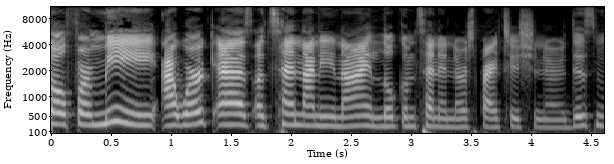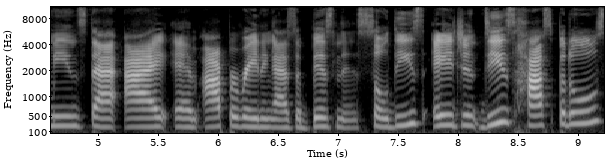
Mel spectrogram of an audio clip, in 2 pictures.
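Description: Recorded very cleanly with a silent background and a dry, close sound without echo, a woman with a New York accent speaks at a moderate pace in a high, bright, sharp voice with ordinary pitch variation. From New York City, South Bronx. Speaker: nurse practitioner. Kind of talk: casual interview.

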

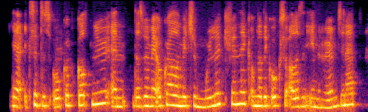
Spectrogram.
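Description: A woman with a high pitch and a dark, mellow tone talks very fast with fairly even intonation. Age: 20s. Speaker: psychology student. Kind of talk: casual chat.

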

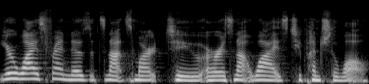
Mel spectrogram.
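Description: Using a plain, everyday voice, a woman speaks at medium pitch and a moderate pace with fairly even intonation. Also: dry, close sound with no echo. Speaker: podcast co-host. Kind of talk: casual chat.

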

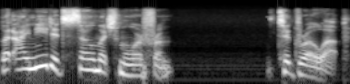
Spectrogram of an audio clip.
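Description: A woman's medium-pitched voice in an American accent, with vocal fry and very wide pitch swings, recorded dry and close with no echo. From Italy (American family abroad). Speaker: storytelling consultant and keynote speaker. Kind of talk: interview.

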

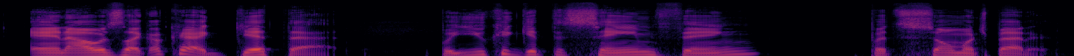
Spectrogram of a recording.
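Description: A man with an American accent speaks at a moderate pace and fairly high pitch, his animated tone carrying ordinary pitch variation in a very clean, dry, close recording with no echo and a silent background. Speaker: podcast host. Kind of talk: casual chat.

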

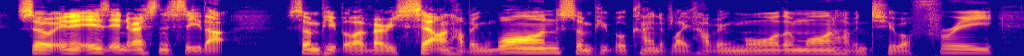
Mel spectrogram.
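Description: Fairly even intonation shapes a man's unremarkable speaking voice at a medium pitch. The recording is very clean, with a silent background. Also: fairly quick pace. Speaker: podcast host. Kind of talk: casual chat.

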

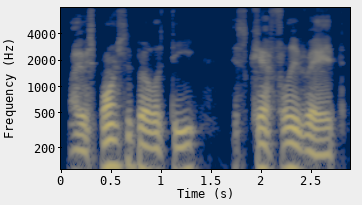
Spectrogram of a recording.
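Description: In a quiet background, a man speaks at a moderate pace. His fairly low voice has a dark, mellow tone and fairly even intonation. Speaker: prayer leader. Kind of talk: fervent prayer. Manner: earnest, pleading; steady, declarative.

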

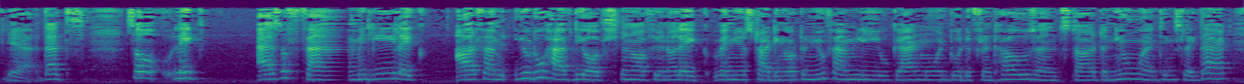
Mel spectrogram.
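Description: Against noticeable background noise, a woman with a medium pitch speaks at a moderate pace with fairly even intonation. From India, Maharashtra (Nagpur). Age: 20s. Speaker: podcast host, guest on culture show. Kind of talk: casual interview.

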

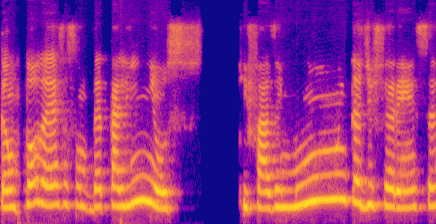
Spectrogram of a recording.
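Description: Her pitch high and varying in an ordinary way, a woman speaks at a fairly slow pace. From Brazil, Piauí. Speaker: veterinarian and pig farm manager. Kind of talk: interview.

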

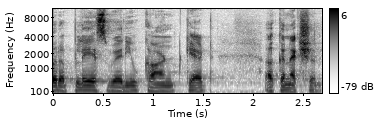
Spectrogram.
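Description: Someone speaks fairly quickly with an Indian accent. The tone is dark and mellow. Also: man. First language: Hindi. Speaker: podcast host, product marketer. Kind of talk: casual chat. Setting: remote call.

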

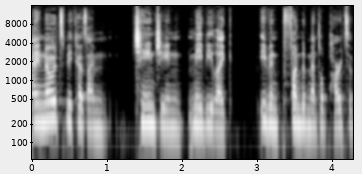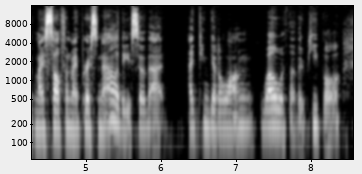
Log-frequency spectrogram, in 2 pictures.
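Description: With an American accent and an unremarkable speaking voice, a woman talks at a fairly quick pace in a fairly low pitch, her intonation fairly even but her loudness swinging widely, on a very clean recording with a silent background and a dry, close sound with no echo. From New York City, Queens. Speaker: podcast guest, host's younger sister. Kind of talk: casual chat.

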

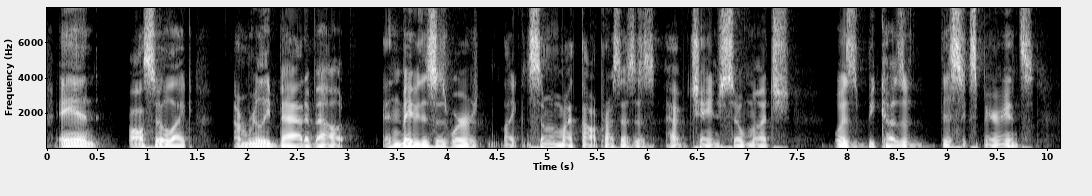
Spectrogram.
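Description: A man with a fairly low pitch talks at a moderate pace in a normal speaking voice, with ordinary pitch variation. The recording is very clean with a silent background and a dry, close sound with no echo. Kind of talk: casual conversational podcast chat. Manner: casual, laid-back.

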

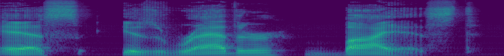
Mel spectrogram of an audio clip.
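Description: A man's voice comes through dry and close with no echo, on a very clean recording with a silent background. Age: 60s. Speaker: podcast host. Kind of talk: monologue.

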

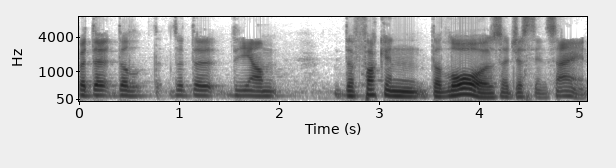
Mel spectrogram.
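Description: A man with an Australian accent speaks in a dark, mellow tone. His pace is fairly slow, and the background is quiet. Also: medium pitch for a man, ordinary pitch variation. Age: 30s. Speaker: cannabis activist and entrepreneur. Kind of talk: casual chat. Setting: studio.

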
